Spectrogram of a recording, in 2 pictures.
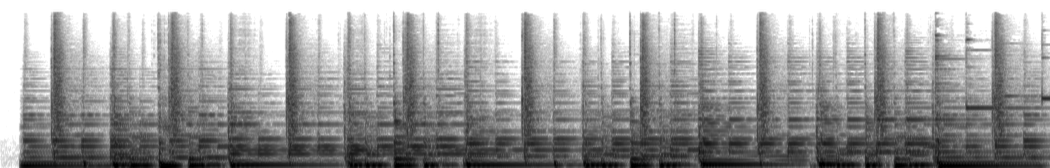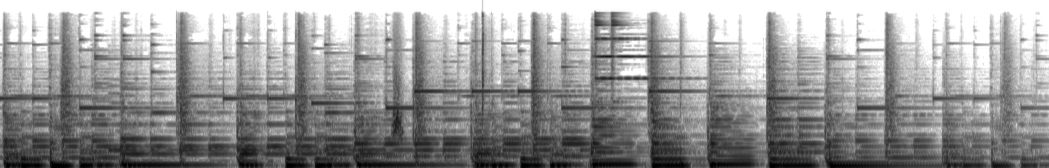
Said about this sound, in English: So uh, we'll quickly jump to our intro jingle, and then we'll hear from our guests.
